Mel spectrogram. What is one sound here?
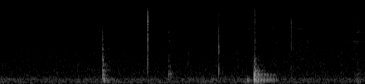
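A plastic hook clicks against plastic pegs.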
